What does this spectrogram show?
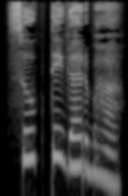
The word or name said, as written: ಸೂಕ್ತಿಗರ್ಭ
